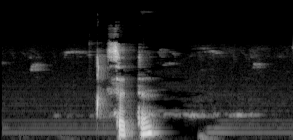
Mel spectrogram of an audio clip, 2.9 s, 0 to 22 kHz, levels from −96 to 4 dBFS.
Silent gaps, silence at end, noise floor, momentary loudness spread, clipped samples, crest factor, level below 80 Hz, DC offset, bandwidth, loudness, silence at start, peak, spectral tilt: none; 0.5 s; -54 dBFS; 13 LU; under 0.1%; 24 dB; -50 dBFS; under 0.1%; 11 kHz; -18 LUFS; 0.95 s; 0 dBFS; -3.5 dB/octave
